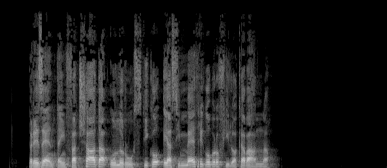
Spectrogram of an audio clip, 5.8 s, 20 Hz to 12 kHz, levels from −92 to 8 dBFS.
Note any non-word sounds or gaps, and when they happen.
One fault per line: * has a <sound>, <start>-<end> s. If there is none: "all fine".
all fine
